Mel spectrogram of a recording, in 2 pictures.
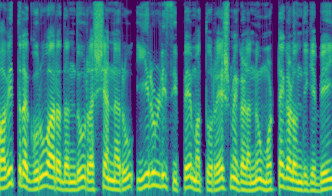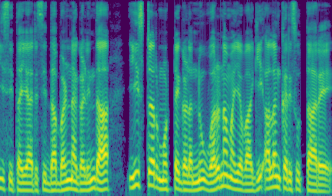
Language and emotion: Kannada, neutral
